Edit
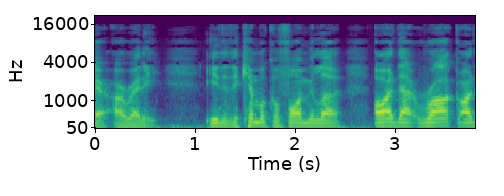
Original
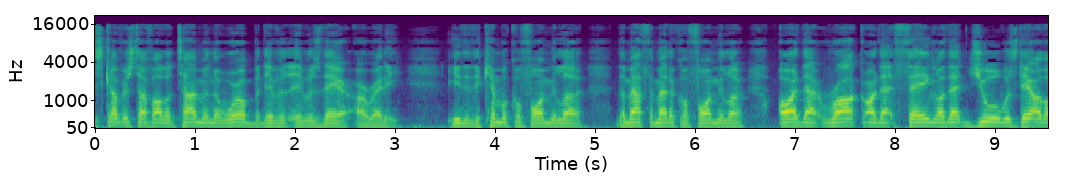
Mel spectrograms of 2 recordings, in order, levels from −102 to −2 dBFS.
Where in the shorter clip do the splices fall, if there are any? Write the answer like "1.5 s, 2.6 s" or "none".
2.7 s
